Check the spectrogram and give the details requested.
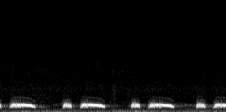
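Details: Spotted Dove kept as a decoy, with the đồng siêu gù cooing style, sings clean low coos: a clipped note followed by a long, gently falling one, repeated three times in a quiet setting.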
